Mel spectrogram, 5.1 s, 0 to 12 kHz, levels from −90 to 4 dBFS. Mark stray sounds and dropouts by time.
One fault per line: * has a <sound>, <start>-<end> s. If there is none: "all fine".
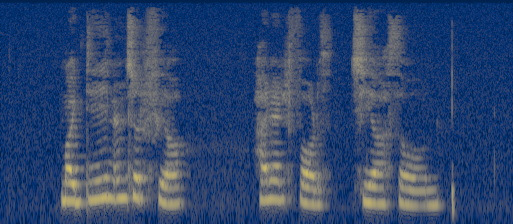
all fine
